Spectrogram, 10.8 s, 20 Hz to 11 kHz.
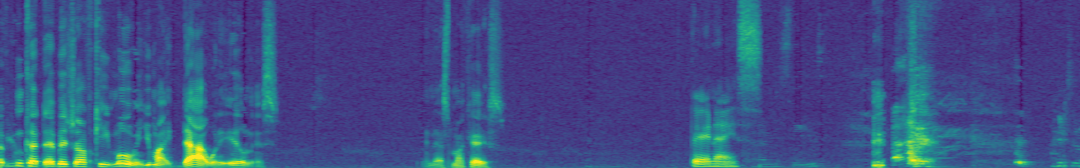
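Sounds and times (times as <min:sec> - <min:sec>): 
speech: 0:00.0 - 0:02.8, 0:04.2 - 0:05.1, 0:06.9 - 0:07.7, 0:08.7 - 0:09.4
person sneezing: 0:08.7 - 0:09.5.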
